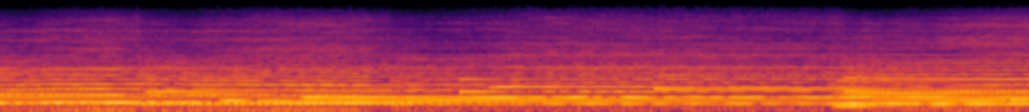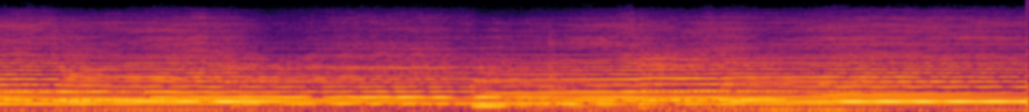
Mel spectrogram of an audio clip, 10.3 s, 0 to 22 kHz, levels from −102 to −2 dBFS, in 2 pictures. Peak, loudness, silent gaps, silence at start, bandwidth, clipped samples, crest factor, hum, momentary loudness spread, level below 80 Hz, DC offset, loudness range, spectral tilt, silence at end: -6 dBFS; -18 LUFS; none; 0 s; 14 kHz; under 0.1%; 12 dB; none; 5 LU; -40 dBFS; under 0.1%; 2 LU; -6 dB/octave; 0 s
